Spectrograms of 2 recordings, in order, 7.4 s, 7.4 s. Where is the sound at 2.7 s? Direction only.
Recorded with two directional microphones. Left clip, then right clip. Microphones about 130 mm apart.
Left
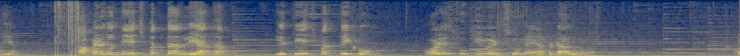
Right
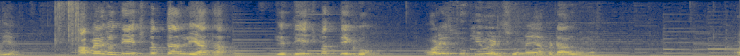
90° left.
